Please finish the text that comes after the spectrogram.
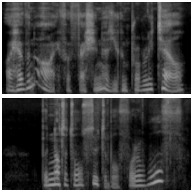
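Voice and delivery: high, chatty fussy fairy; prim fairy godmother. Acted. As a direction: gossip like a vain fairy. Godmother chatters about the dress.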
